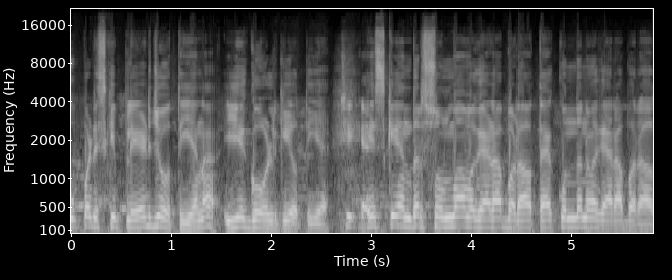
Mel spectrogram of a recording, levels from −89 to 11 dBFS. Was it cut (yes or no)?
no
